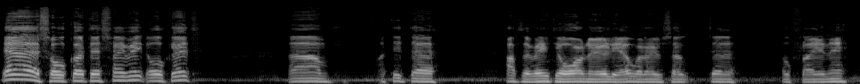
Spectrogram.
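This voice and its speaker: A man with a bright, forward voice chats away in a matey, jokey manner, like a hobbyist on the radio. He is outdoors, with some vehicle and ambient noise behind him. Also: mid-range voice, fairly even intonation, measured pace, pauses often. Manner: chatty, matey, joking exaggeration. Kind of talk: casual radio chat while filming outdoors. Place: outdoors on a busy mountain top.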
